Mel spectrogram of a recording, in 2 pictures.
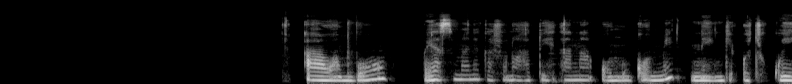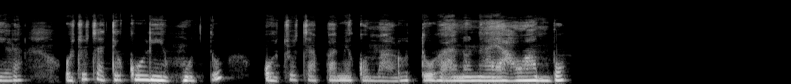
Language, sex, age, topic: Oshiwambo, female, 25-35, agriculture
